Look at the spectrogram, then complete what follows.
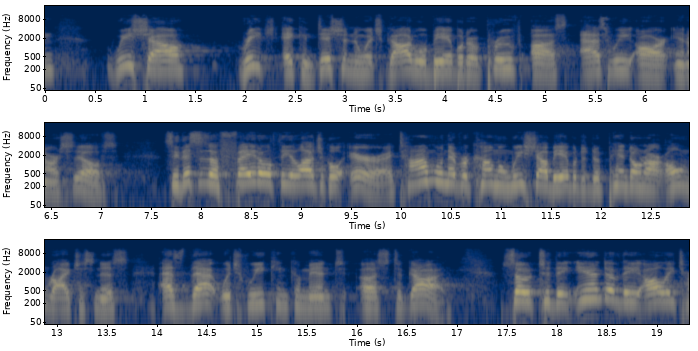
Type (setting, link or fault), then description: setting, large echoing room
